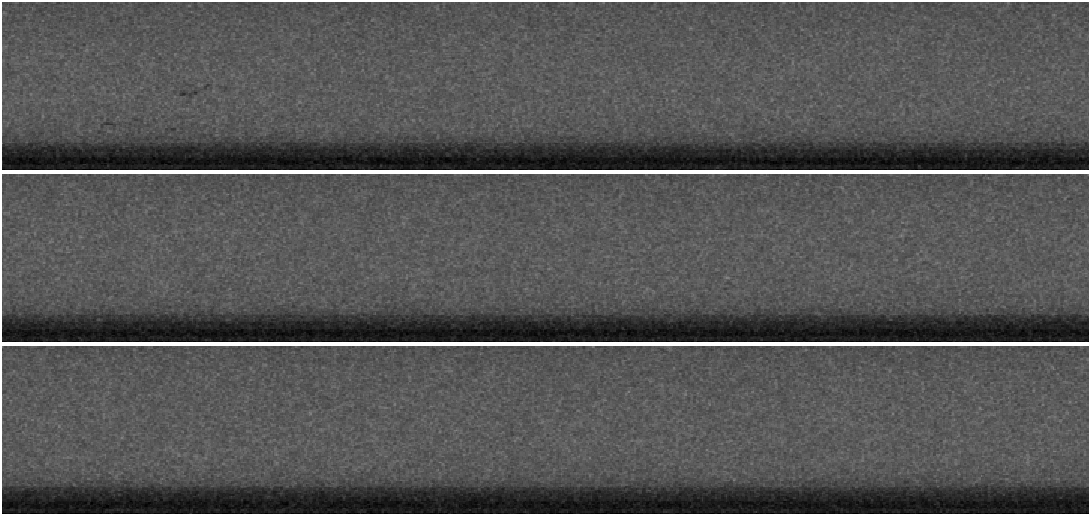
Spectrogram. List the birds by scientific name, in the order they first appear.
Catharus guttatus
